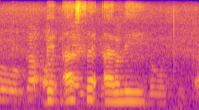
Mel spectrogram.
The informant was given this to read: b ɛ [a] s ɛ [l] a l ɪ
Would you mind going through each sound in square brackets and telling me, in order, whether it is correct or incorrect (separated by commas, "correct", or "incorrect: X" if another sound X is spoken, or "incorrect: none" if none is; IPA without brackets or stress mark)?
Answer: correct, incorrect: none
